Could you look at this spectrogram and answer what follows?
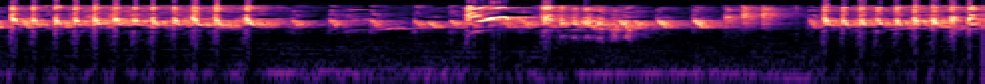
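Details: Greater green leafbird song filled with jamtrok phrases, played to coax untrained or silent birds; high buzzy chattering interrupted by an upward-sweeping whistle and softer warbles before the rapid pulsed trill restarts.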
